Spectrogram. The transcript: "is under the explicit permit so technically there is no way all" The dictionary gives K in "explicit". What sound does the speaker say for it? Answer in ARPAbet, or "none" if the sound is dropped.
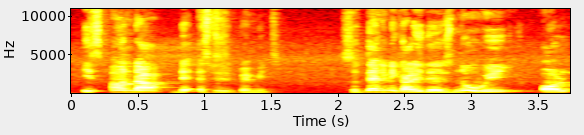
none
